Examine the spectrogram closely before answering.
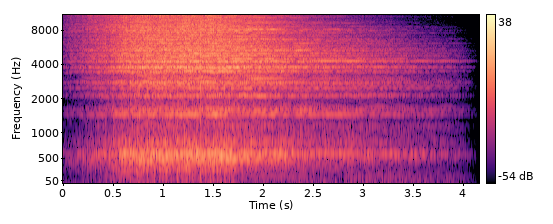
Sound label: CYM SIZZLE, cymbals; Roland LA; CYMBALS TAMS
